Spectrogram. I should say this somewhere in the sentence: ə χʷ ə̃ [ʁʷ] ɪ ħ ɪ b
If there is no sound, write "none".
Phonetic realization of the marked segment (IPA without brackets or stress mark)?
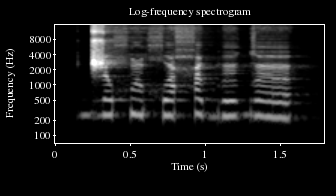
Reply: χʷ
